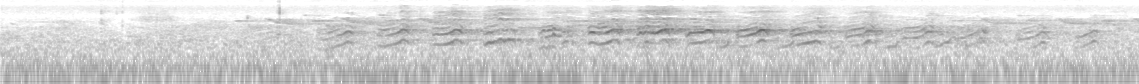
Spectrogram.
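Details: Pileated woodpeckers, three together on a big oak, in animated exchange; a quick series of hollow, upward-bending notes starts softly, swells mid-way, then fades, with a low background hum throughout.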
